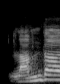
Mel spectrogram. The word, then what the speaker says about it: lambda: 저희 팔선 14번 이자 월 네번째 파일이 이구요 람다 라고 하도록 하시지만 마음입니다 나이가 오타 아니구요 lambda 입니다 얘는 부분이에요 발음이 안되는 그래서 읽을 읽으실 때 난 다람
